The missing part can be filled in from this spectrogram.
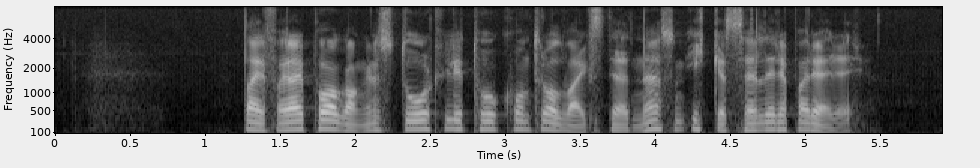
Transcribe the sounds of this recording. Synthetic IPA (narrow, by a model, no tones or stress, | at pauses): d̪̥æɾfɔɾæːɾpʰoːɡɑŋənst̪uːʈʰl̩d̪iːt̪ʰuːkʰʊnt̪ʰɾɔlʋæɾkst̪eːd̪n̩əsɔmɪkəsɛlɾɛpɑɾeːɾəɾ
